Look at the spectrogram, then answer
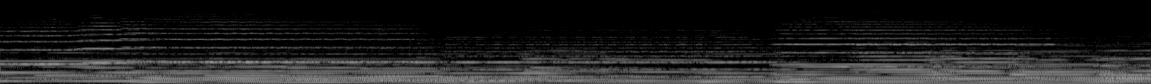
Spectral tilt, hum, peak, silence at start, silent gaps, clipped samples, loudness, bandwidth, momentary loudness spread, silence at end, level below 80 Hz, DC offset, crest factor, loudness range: -6 dB/octave; none; -20 dBFS; 0 s; none; under 0.1%; -35 LUFS; 16 kHz; 6 LU; 0 s; -50 dBFS; under 0.1%; 14 dB; 3 LU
